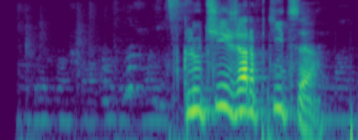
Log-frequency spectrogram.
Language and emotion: Russian, angry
